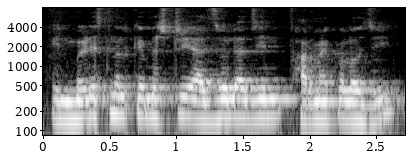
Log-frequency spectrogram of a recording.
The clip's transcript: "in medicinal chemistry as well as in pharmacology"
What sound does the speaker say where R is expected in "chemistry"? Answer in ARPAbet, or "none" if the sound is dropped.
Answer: R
